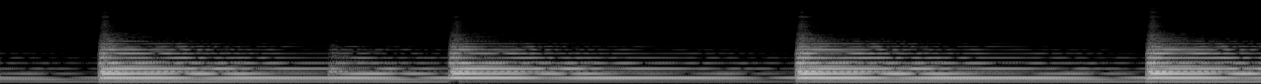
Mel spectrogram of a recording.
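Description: A large swinging church bell ringing alone, its clapper striking four strong blows about three and a half seconds apart, with a weaker stroke between the first two. Each stroke rings on into the next with a long, low hum.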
